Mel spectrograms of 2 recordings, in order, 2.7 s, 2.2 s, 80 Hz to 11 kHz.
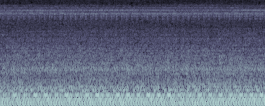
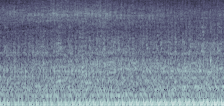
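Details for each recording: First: Car that would not start, after a blown ignition coil fuse under the dash was found and fixed; compression was about 125–130. Smooth, even idle with a steady low hum and no misses, knocks or stumbles; engine running healthy. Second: Choppy, misfire-like petrol idle after a fresh start, temperature good and not overheating, because the exhaust is not bolted up and hangs loose underneath.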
